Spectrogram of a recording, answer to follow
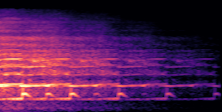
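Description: Electronic pop music dropping out: the bass cuts off and a held synth note, with a short repeating blip about four times a second, fades away to near silence.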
